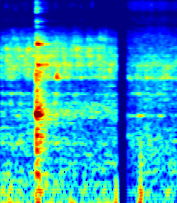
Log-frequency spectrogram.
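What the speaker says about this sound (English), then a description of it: "She's just about to wash the rice" Water sloshing and pouring as rice is washed for biryani: a steady watery rush with a sharper splash near the start, a brief silent break, then more swishing, close and without talk.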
